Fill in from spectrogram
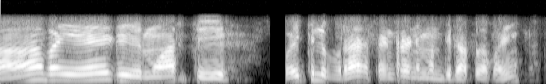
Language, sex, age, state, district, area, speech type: Odia, male, 45-60, Odisha, Nabarangpur, rural, conversation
